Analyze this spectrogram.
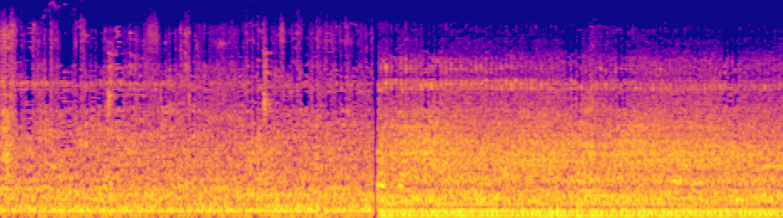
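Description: Steady outdoor background rumble and hiss with a low hum, which shifts abruptly about three seconds in.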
